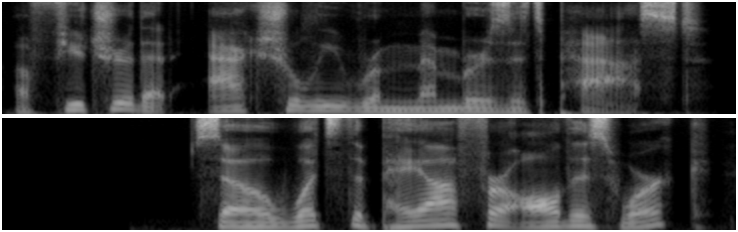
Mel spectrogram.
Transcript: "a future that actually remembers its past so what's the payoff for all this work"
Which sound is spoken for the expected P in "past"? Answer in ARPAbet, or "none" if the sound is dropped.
P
